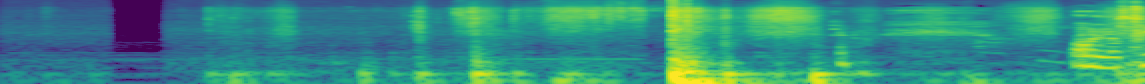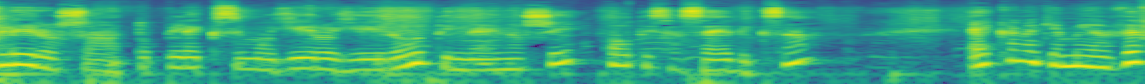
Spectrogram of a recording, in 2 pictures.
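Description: Fingers rub and brush over thick knitted fabric.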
